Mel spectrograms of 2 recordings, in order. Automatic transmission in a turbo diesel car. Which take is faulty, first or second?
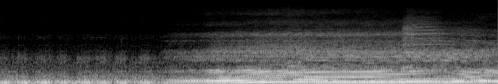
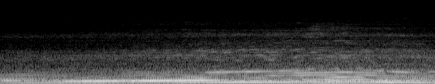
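second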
